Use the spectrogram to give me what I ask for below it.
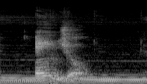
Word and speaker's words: Angel: guy named anel swasa or as we would pronounce it Angel um because that's the way it's spelled and uh he's originally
